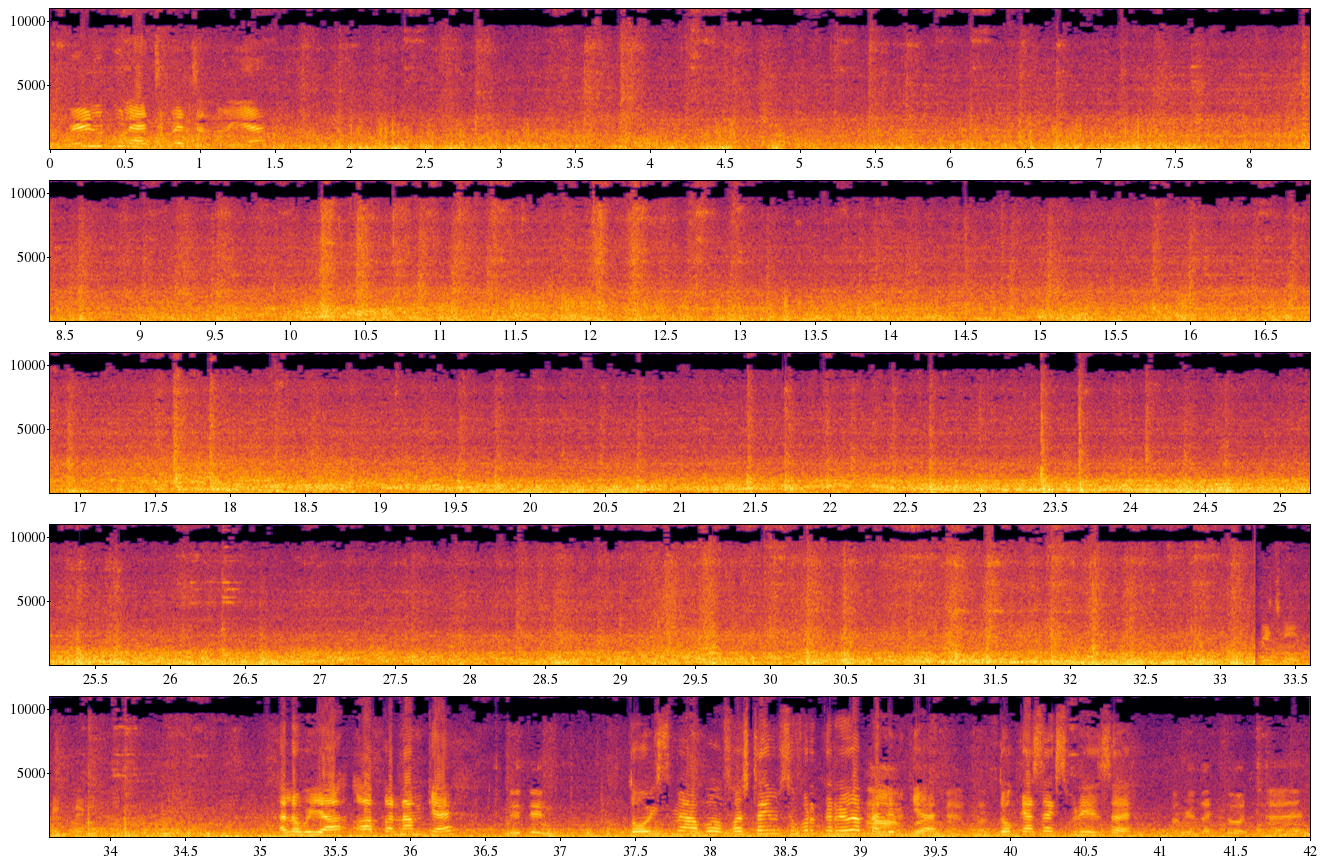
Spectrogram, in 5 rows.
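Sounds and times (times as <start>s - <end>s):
train coach rumbling: 0.0s - 42.0s
wheels clattering over rail joints: 0.0s - 42.0s.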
